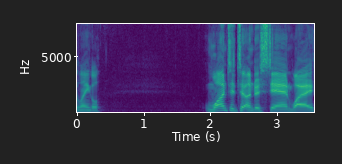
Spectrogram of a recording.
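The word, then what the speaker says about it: Lengel: liked how brent lang langel l-e-n-g-e-l i think he pronounces it langle wanted to understand why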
